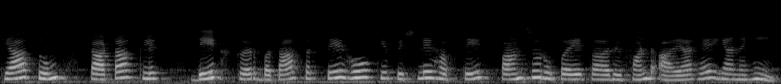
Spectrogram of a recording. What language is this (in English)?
Urdu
